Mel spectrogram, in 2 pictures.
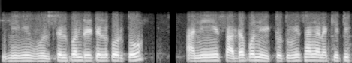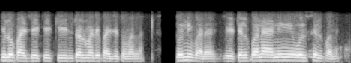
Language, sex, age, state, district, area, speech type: Marathi, male, 30-45, Maharashtra, Amravati, rural, conversation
